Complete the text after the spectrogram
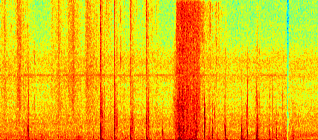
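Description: Footsteps clatter on roof tiles.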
